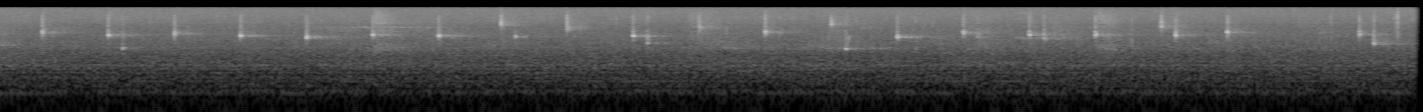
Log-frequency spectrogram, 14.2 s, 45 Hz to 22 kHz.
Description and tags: The drops aquaticophone(acuaticófono de gotas) is one of the aquaticophones collection, formed by 8 devices that use real water to run and sound.
water, acuaticofonos, Physics-chemistry-mathematics, campus-gutenberg, water-sounds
